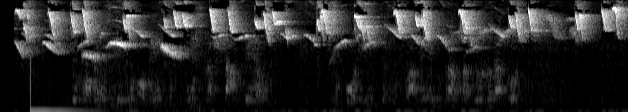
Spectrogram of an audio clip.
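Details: Caged canary at a breeder's aviary singing in the fibra style: loud, rapid, high-pitched chopped phrases and buzzy trills in quick succession, with faint low murmurs underneath.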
